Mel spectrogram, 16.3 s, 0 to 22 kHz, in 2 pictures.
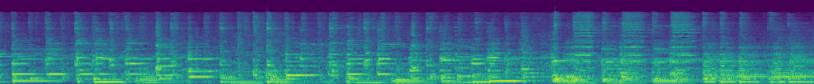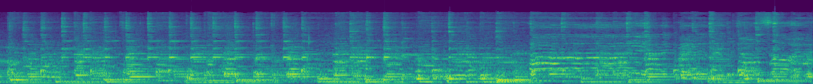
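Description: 1970s salsa music played from a vinyl record over a dance hall's sound system: a full band with a moving bass line and steady percussion, continuous and loud.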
